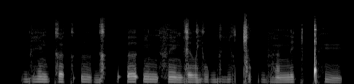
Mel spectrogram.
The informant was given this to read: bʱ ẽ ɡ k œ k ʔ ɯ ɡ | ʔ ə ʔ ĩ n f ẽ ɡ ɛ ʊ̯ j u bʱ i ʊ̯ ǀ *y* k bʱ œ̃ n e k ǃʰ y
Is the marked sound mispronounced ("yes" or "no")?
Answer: yes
